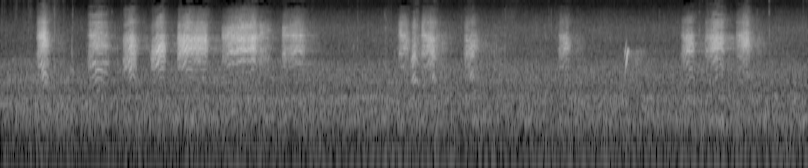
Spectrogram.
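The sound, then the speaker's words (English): A series of short, harsh gray jay calls in quick bursts, some clustered in rapid runs, others spaced apart, against a quiet outdoor background. “And unlike most other birds that nest in spring and summer, gray jays spend that time caching food for the next winter.”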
